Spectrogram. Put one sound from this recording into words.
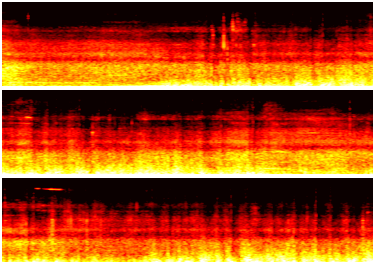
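Wind buffets the microphone steadily.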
